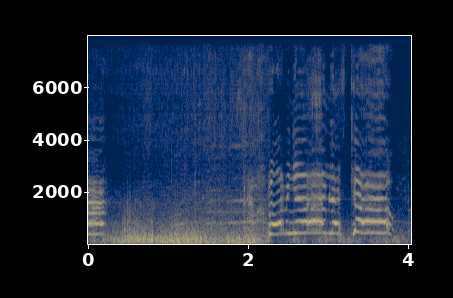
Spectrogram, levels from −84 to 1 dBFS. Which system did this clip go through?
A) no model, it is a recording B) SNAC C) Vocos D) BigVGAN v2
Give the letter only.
C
